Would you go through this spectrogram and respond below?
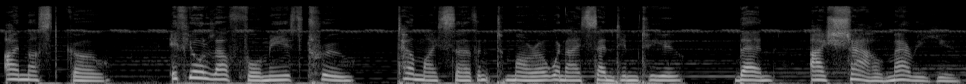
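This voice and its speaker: A woman playing a lovestruck young noblewoman, tender and anxious, in yearning, deliberate storybook dialogue. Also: medium pitch, mellow, faint music behind, natural voice.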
